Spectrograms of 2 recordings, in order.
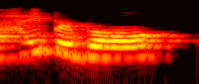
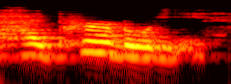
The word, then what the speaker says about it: hyperbole: at the Super Bowl the hyper Bowl but the hyperbole the word is escape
